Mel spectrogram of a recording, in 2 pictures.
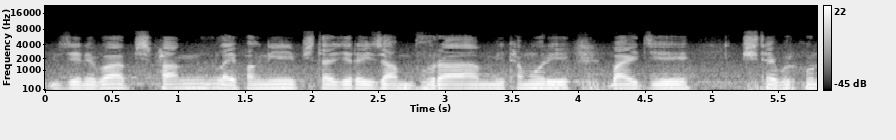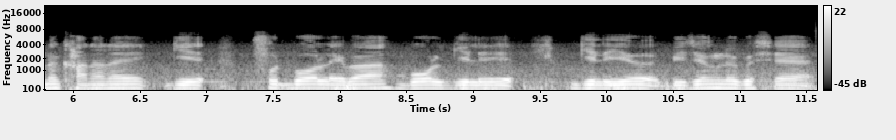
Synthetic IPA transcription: zenebapsi̥pʰaŋlajpʰaŋnipsi̥tʰajziɾajzambuɾamitʰamuɾibajzi | si̥tʰajbɯɾkʰɯwnɯkʰananajɡi | pʰut̚bɔlajbabɔlɡileɡilijɯbizɯŋlɯɡɯse

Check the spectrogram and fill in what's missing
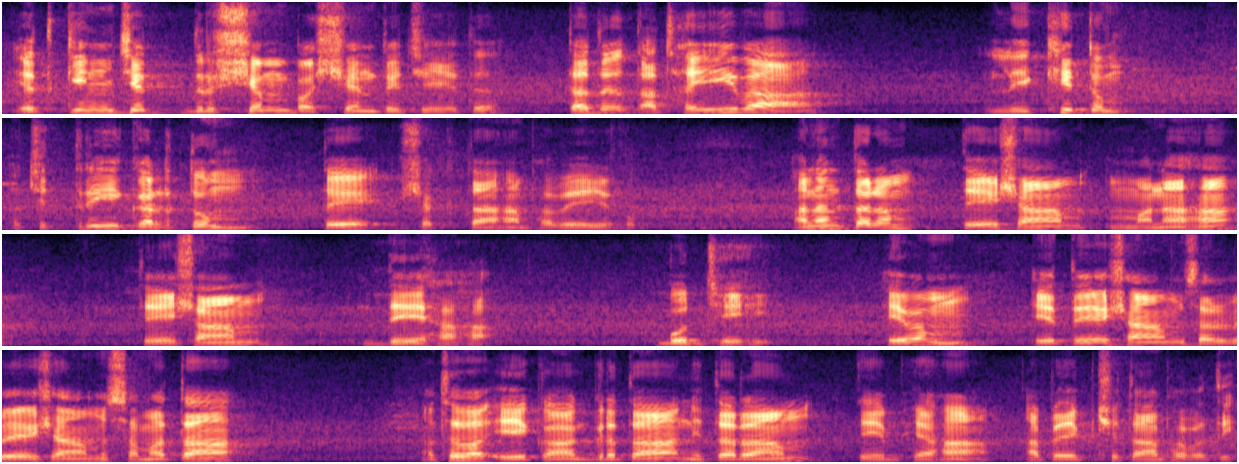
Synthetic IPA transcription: jɐt̪kiɲt͡ʃit̪̚d̪ɾɪʃjɐmpɐʃjɐnt̪it͡ʃeːt̪ | t̪ɐt̪t̪ɐt̪ʰɐjʋaː | likʰit̪um | t͡ʃit̪ɾiːkɐɾt̪um | t̪eːʃɐkt̪aːɦɐ̆bʱɐʋeːjɐɦu | ɐnɐnt̪ɐɾɐmt̪eːʃaːmːɐnɐɦɐ̆ | t̪eːʃaːm | d̪eːɦɐɦɐ̆ | bud̪ʱːiɦi | eːʋɐm | eːt̪eːʃaːmsɐɾʋeːʃaːmsɐmɐt̪aː | ɐ̰t̪ʰɐʋaːʔeːkaːɡɾɪt̪aːnit̪ɐɾaːmt̪eːbʱjɐɦɐɐpeːkʂit̪aːbʱɐʋɐt̪i

